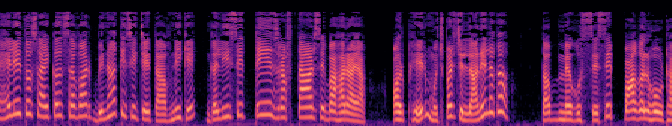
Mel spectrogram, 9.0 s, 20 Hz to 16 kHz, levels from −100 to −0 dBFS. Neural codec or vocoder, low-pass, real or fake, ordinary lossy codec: none; 14.4 kHz; real; MP3, 48 kbps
